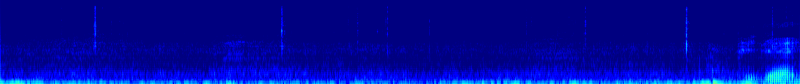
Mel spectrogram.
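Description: Wood campfire crackling, a scattering of sharp pops and snaps over a steady low rumble.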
